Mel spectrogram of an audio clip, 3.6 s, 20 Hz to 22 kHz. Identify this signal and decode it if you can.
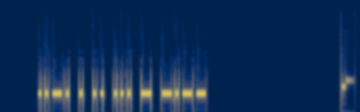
Morse code, heard as a keyed tone, about 34 wpm, 700 Hz. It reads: FEISTY
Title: Multi-letter Phonemes Repeated 3x 35wpm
